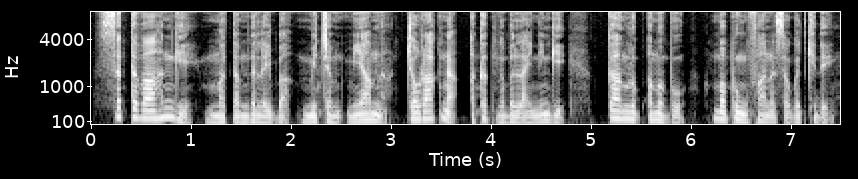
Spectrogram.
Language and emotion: Manipuri, neutral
